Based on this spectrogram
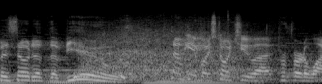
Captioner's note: crowd laughing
